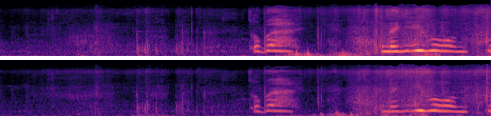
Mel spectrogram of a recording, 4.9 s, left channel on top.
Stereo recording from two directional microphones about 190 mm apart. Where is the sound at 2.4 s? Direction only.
20° left (ahead or behind).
